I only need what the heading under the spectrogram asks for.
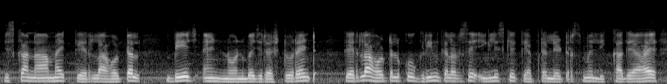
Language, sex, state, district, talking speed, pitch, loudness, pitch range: Hindi, male, Uttar Pradesh, Lalitpur, 215 wpm, 150 Hz, -17 LUFS, 135-165 Hz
